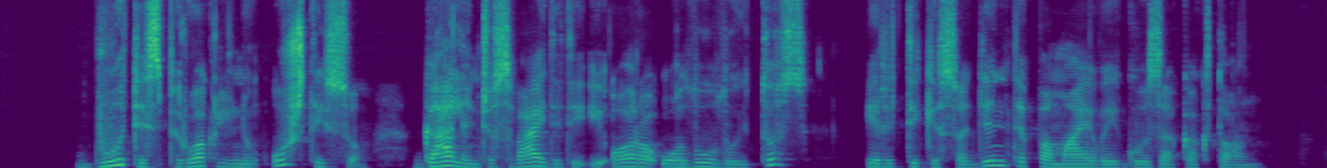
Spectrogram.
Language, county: Lithuanian, Vilnius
